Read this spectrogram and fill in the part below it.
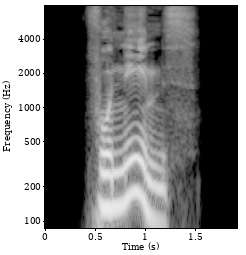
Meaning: genitive singular of Phonem
- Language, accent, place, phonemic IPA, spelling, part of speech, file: German, Germany, Berlin, /foˈneːms/, Phonems, noun, De-Phonems.ogg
